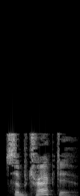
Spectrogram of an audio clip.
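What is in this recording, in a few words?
"subtractive", British English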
